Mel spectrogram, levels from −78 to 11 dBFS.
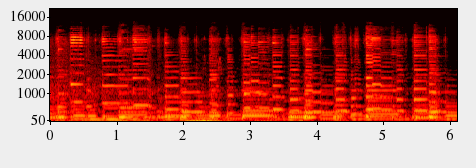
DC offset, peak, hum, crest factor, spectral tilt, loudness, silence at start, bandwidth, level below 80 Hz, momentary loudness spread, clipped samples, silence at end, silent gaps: under 0.1%; -8 dBFS; none; 16 dB; -4 dB/octave; -25 LUFS; 0 s; 14 kHz; -40 dBFS; 7 LU; under 0.1%; 0 s; none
